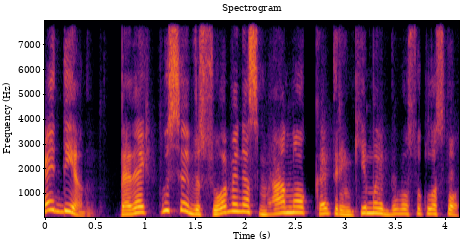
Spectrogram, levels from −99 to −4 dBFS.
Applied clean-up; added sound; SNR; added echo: neural mask model DeepFilterNet 3.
